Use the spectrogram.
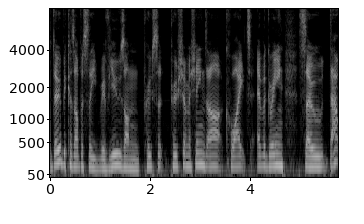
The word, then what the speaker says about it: Prusa: It's really hard for me not to say Prusa. It is pronounced Prusa. As per the filament box, look, see? It's not actually, it's just that's the closest I can do.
